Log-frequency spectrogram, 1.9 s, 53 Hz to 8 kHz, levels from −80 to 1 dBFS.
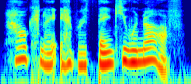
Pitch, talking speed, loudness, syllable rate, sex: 190 Hz, 220 wpm, -17 LUFS, 5.8 syllables/s, female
